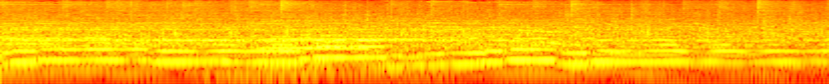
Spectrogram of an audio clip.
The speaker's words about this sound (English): Can we clap our hands?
